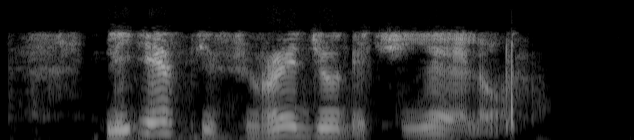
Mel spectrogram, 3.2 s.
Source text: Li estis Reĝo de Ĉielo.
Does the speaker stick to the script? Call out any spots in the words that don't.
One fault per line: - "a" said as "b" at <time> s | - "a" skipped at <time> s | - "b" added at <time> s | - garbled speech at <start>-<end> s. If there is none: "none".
none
